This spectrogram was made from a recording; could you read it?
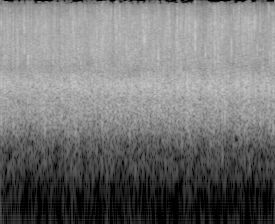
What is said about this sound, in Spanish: Y cuando la gente pierde el enfoque, un aplauso a Dios y se lo va a dar, Él se lo merece.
